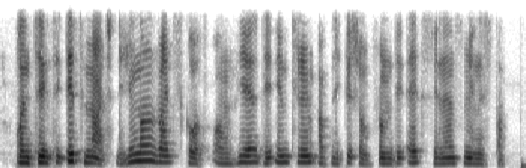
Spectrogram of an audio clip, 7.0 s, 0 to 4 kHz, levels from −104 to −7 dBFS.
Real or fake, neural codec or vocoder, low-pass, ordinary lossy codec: fake; codec, 32 kHz, 1.9 kbps, SNAC; 3.6 kHz; none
